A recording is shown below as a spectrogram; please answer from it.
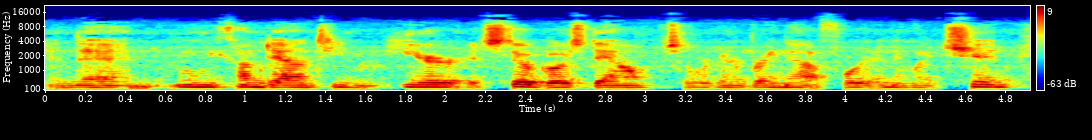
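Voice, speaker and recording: A man talking casually and unscripted to his vlog viewers, in a halting, rambling way with repeated and restarted phrases. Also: deep voice, flat delivery, darkish tone, slight background noise. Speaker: vlogger documenting his own surgery preparation.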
